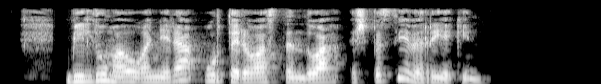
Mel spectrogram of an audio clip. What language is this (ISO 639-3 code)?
eus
